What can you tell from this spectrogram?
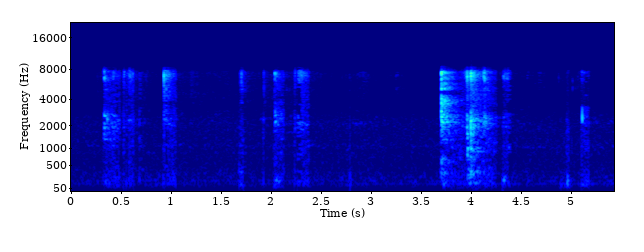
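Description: A metal knife scraping against the inside of a metal baking pan as baked biscuits are pried loose, with light taps as biscuits are set down on a marble board. Short scrapes come every second or so, with the longest, loudest run of scraping about four seconds in.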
